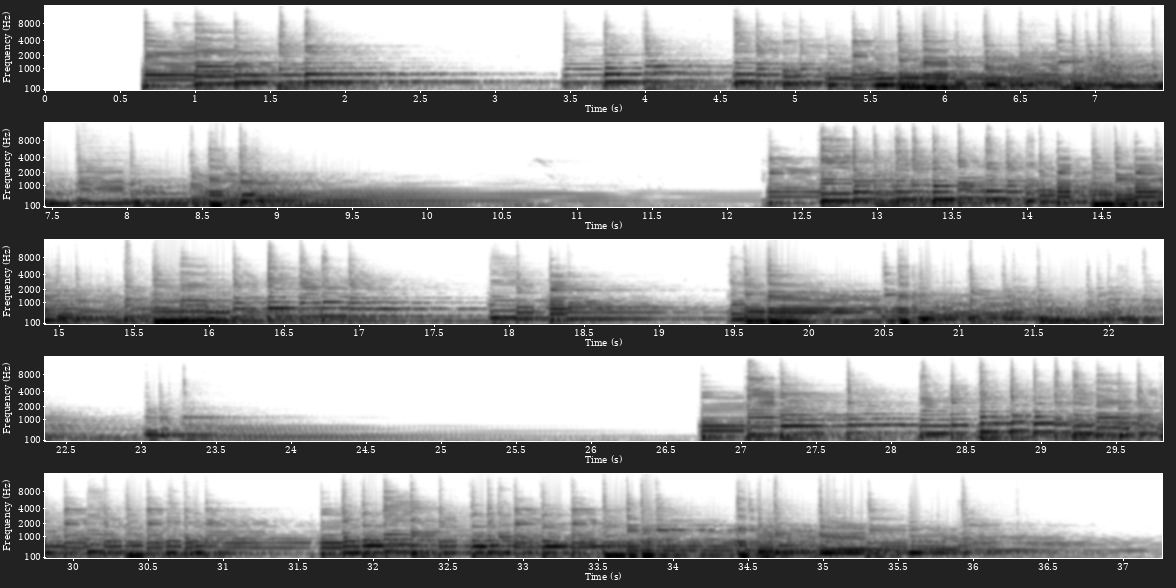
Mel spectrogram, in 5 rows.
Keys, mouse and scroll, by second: 3.3-12.4 drag, 13.2-15.9 drag, 15.9 ctrl+z, 17.4-36.4 drag.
